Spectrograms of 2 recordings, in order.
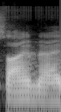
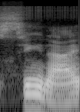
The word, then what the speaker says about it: Sinai: it and Mount Sinai some people notice Sinai these days but Sinai is the proper pronunciation and Mount Sinai was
